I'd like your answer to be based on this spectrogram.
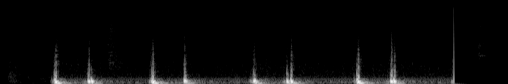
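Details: Normal heart sounds at the tricuspid area (left parasternal line, fourth intercostal space), heard with a cardiology phonendoscope: regular lub-dub at about 60 a minute with normal first and second sounds.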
